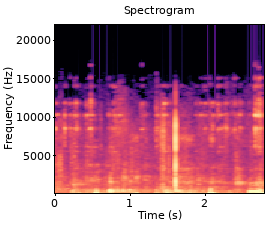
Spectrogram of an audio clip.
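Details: Dogs playing and chasing indoors give short whimpers and yips, ending in a rising-then-falling whine, with a sharp click midway and faint human voices underneath.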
